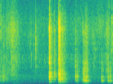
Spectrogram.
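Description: Soft handling noises: a short click at the start, then a few brief rustles and taps about a second in.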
